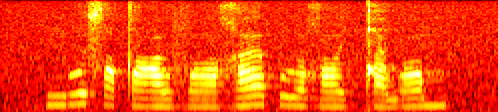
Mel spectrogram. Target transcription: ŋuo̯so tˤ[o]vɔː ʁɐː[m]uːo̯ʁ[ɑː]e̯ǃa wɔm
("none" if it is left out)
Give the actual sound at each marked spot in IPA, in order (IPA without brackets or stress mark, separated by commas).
oː, p, ɔː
